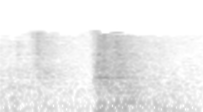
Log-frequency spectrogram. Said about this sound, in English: I hope it doesn't do that during the night as burglars walk in. Those of you back there, the door just opened.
